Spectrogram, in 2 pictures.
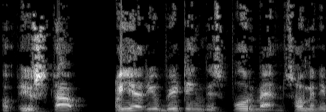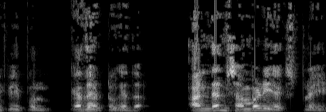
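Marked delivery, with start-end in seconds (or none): none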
